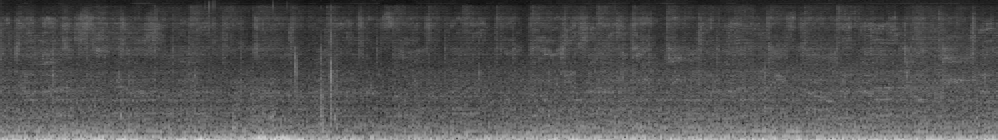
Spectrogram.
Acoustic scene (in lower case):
car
